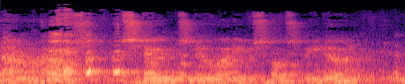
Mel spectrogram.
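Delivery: normal talking voice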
